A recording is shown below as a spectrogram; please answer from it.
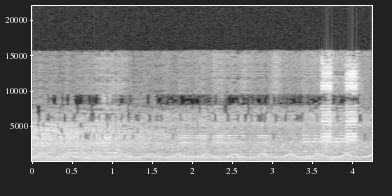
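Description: A siren wailing, its pitch sweeping up and down about two to three times a second and speeding up slightly, over a steady held music tone.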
